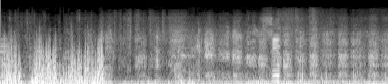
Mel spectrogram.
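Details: Belgian Malinois playing fetch in Cebu, Philippines: heavy panting breaths, strongest in the first second and a half, then quieter rhythmic breathing with a brief faint voice.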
